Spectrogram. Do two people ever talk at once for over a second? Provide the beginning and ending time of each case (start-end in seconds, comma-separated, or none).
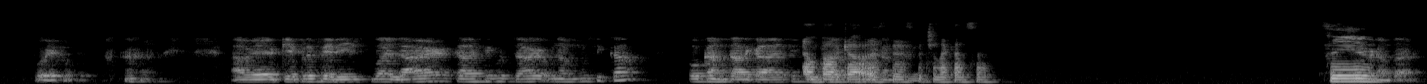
8.0-9.3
